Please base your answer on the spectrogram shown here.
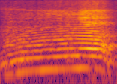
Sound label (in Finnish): lehma; suomenkielistä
